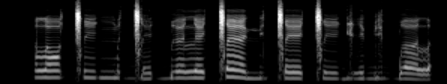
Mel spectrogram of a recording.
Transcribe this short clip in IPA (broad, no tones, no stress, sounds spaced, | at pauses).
l ɔ ǀ iː ŋ͡m ɘ ɡ͡ǀ e ɡ͡b ɘː l e ǀ ɛː mʲ ɛ ǀ eː ǀ iː ɡʱ i bʲ ʌ ɡ͡b ʌ l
